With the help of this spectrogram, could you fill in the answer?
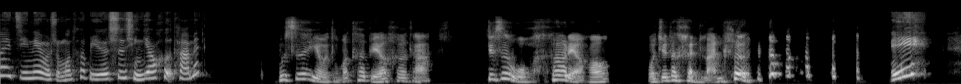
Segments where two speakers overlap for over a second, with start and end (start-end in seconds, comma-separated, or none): none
